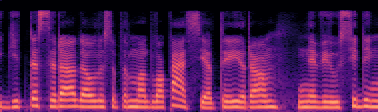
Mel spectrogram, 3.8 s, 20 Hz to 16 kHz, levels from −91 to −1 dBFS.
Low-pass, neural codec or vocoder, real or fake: 10.8 kHz; codec, 24 kHz, 0.9 kbps, WavTokenizer, large speech release; fake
